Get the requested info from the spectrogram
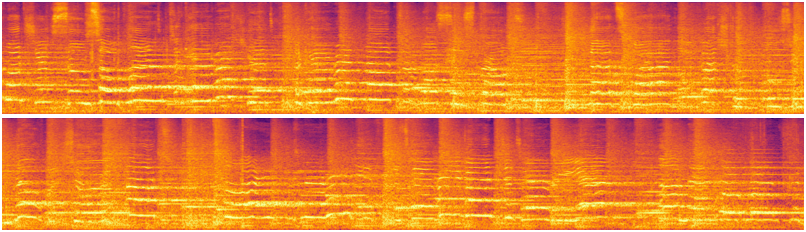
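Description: A musical-theatre duet sung by two voices over instrumental accompaniment with a steady beat.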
